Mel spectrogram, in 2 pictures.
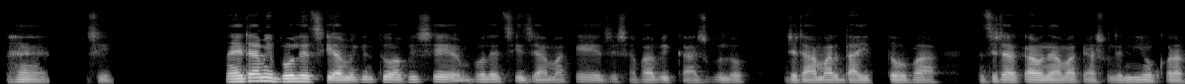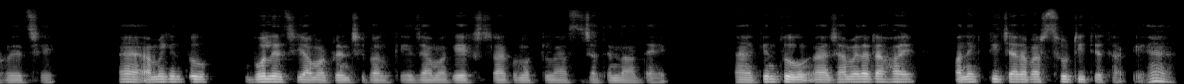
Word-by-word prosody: হ্যাঁ, 110 -1 +1 0.5
জি। 105 -1 -6 1.2
না, - - +3
এটা 140 +4 +9
আমি 165 0 +9 0.2
বলেছি। 135 -1 +8
আমি 105 +1 +3
কিন্তু 115 0 -3
অফিসে 120 +2 -3 0.4
বলেছি 115 -2 -2
যে 105 - -6
আমাকে 110 +1 -8 0.3
যে 110 - -12
স্বাভাবিক 105 0 -5
কাজগুলো, 105 +1 -7 0.5
যেটা 105 0 0
আমার 110 +1 +1
দায়িত্ব 105 0 -2 0.3
বা 105 -1 0 0.6
যেটার 110 0 +1
কারণে 105 0 +4
আমাকে 105 0 -2
আসলে 105 +1 -8
নিয়োগ 110 -1 0
করা 105 0 0
হয়েছে, 105 0 -8 0.8
হ্যাঁ? 120 -2 +1
আমি 115 +3 +1
কিন্তু 125 0 -1 0.6
বলেছি 125 -1 +3
আমার 105 0 -1
প্রিন্সিপাল 105 0 -3
কে 105 - -14
যে, 105 - -5
আমাকে 105 -1 -6
এক্সট্রা 105 0 -8
কোনো 105 +1 -5
ক্লাস 105 -1 -8 0.2
যাতে 100 0 -11
না 100 - -5 0.2
দেয়, 100 0 -10 0.7
হ্যাঁ? 110 -1 -2
কিন্তু 125 0 +2 0.2
অ্যা 110 0 0
ঝামেলাটা 120 +2 +2
হয় 120 -1 +1 0.5
অনেক 120 +2 +2
টিচার 120 -1 0
আবার 120 0 0
ছুটিতে 120 -3 -2
থাকে, 105 - -14
হ্যাঁ? 145 -4 0
110 Hz, 130 wpm, -22 LUFS, 105-120 Hz, 1.2 s, এটা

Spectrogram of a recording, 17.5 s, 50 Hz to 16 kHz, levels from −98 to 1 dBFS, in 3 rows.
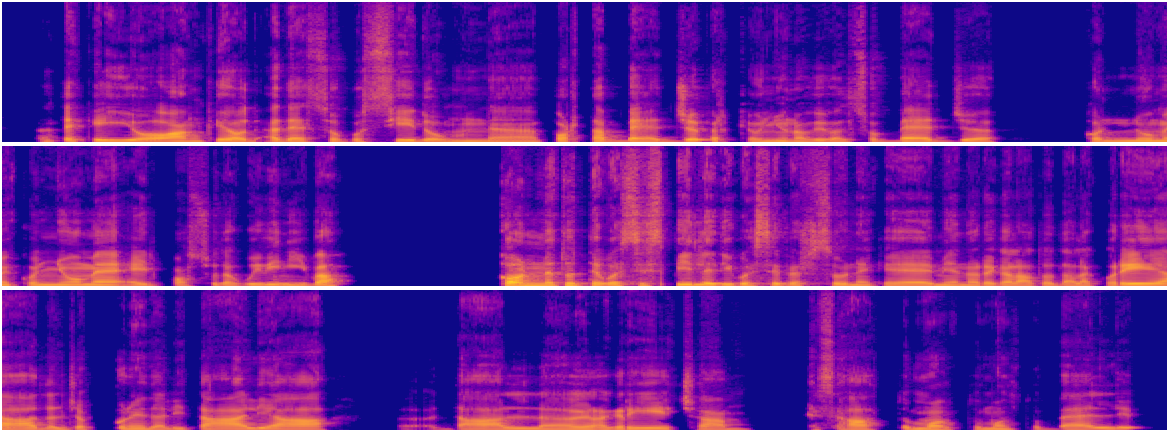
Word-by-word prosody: tantè 125 -4 -2
che - - -1
io 115 -1 +3
anche 110 +2 +4
ho 115 - +5
adesso 115 -1 -1
possiedo 110 0 -1
un 105 -1 -4
porta 120 +2 0
badge, 105 +2 +1
perché - - -7
ognuno 105 +1 -2
aveva 100 0 -2
il 95 - -6
suo 110 - -9
badge 105 +1 -1 0.4
con 110 -1 -4
nome 115 0 +1
e - - -7
cognome 115 0 +1
e 110 - 0
il 100 - -8
posto 110 -2 -7
da 105 -1 -3
cui 115 - -2
veniva, 120 -6 +2 0.7
con 165 -3 +8
tutte 200 -4 +2
queste 145 +3 +1
spille 135 -3 +3
di 120 - +1
queste 120 +2 0
persone 115 -2 -3
che 105 0 0
mi 105 - -2
hanno 105 0 -2
regalato 105 -1 0
dalla 100 -1 -4
Corea, 120 +1 +5
dal 100 -3 -5
Giappone, 100 +4 -5
dall'Italia, 110 +2 +1
uhm, 110 0 -14
dal 100 -1 -2
la 100 -1 -1
Grecia. 110 -1 -2 0.3
Esatto, 95 0 -4
molto 125 0 -2
molto 115 -2 -6
belli. 95 - -4
110 Hz, 170 wpm, -25 LUFS, 100-115 Hz, 0.7 s, con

